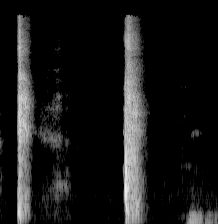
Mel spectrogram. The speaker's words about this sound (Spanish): cómo disfruto estornudar.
